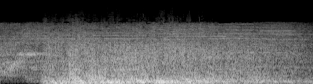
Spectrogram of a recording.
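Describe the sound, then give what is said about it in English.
A nuclear device detonates about 100 meters from the starship Enterprise in Star Trek, producing a loud, dense roar. The rumbling blast sustains without a break for about three seconds. “And they fire just in the nick of time. 100 meters away, a nuclear device was detonated from the Enterprise.”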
